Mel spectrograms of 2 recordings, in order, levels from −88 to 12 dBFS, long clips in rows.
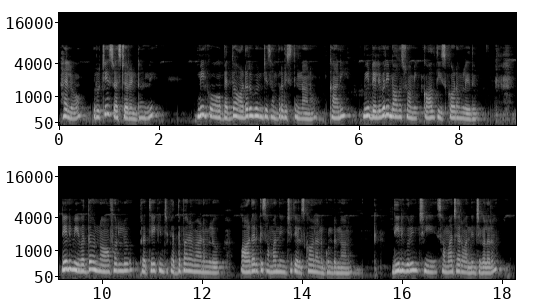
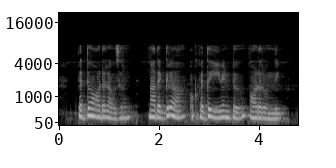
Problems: none marked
